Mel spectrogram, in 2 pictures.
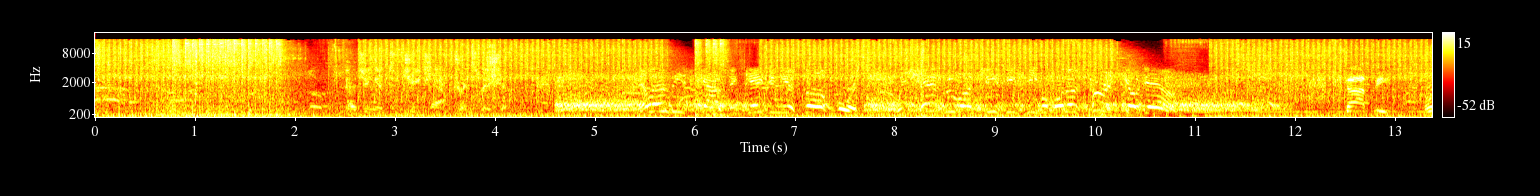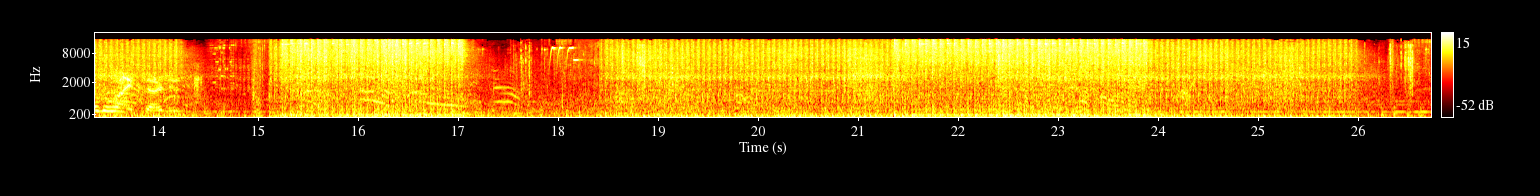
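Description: Gunfire rattles in short bursts.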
